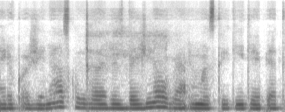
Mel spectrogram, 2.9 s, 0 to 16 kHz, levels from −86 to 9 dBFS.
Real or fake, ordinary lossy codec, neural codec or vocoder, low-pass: fake; Opus, 32 kbps; codec, 44.1 kHz, 2.6 kbps, DAC; 14.4 kHz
